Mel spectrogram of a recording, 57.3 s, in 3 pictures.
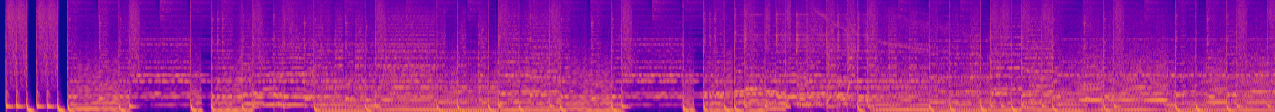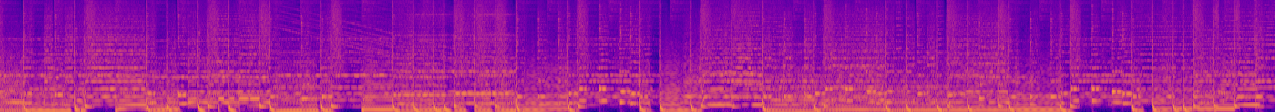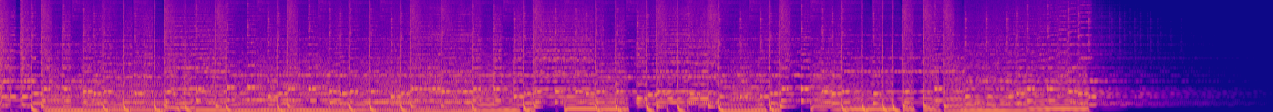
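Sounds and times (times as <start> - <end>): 
dubstep music: 0.1 - 55.4.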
